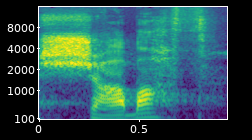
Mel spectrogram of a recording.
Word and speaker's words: Shabbat: I think you pronounce that Shabbat, if I can really slaughter the Hebrew language. But that's kind of how it's pronounced in that language.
